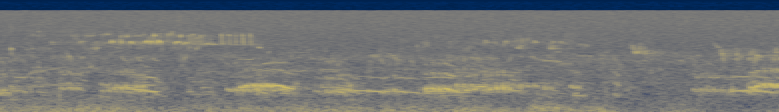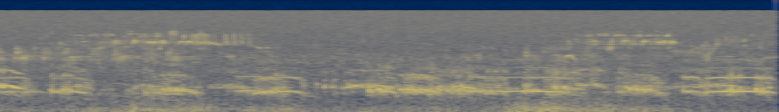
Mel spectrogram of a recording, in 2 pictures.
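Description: Common cranes give loud, rolling trumpet calls in overlapping bursts every couple of seconds, over a steady low rumble of wind or distant noise.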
